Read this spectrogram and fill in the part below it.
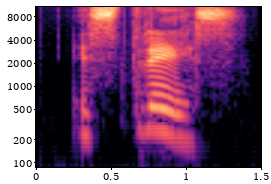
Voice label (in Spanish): "es-tres", Spanish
